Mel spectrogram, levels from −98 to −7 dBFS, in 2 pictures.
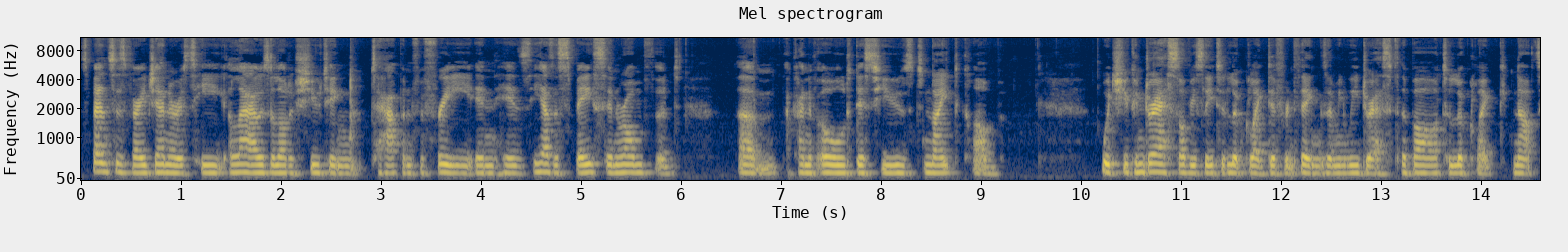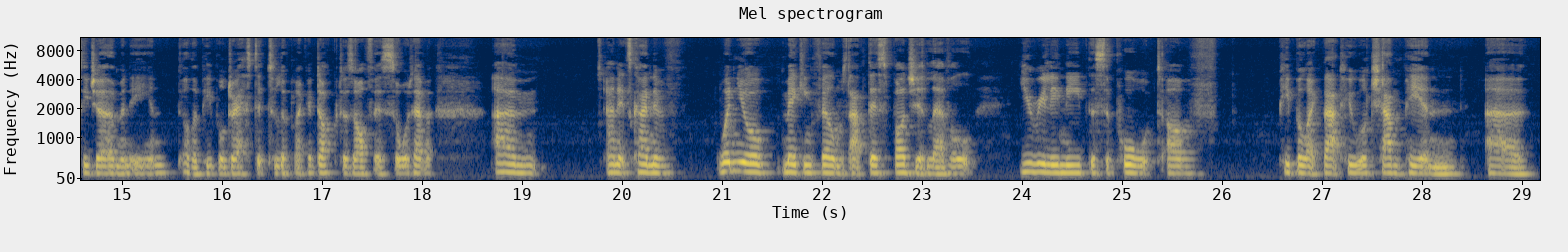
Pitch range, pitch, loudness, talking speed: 170-185 Hz, 175 Hz, -25 LUFS, 180 wpm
